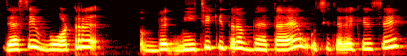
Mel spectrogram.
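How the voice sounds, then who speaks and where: Slow and mellow, with a high pitch and some vocal fry, a woman teaches an online exam-prep class. She switches between Hindi and English, restating the key terms so her learners catch them.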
